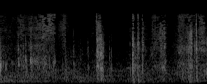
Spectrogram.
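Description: Crisp paper handling: an envelope tearing open, then a typewritten letter crackling as it's unfolded, in a few short rustling bursts over quiet room tone, with no one speaking.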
